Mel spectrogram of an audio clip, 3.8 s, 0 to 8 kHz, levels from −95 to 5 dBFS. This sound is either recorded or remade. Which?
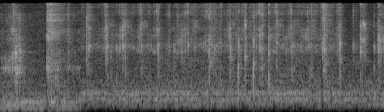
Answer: remade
